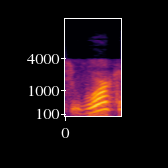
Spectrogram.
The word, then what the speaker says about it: Rourke: Where can we access the tool, the Work Baby Record? – Sorry, it's Work. It's spelled R-O-U-R-K-E, and many family doctors use this as a tool to monitor development.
